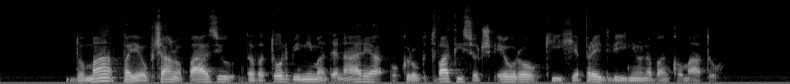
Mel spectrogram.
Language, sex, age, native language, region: Slovenian, male, 30-49, Slovenian, Central Slovenia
